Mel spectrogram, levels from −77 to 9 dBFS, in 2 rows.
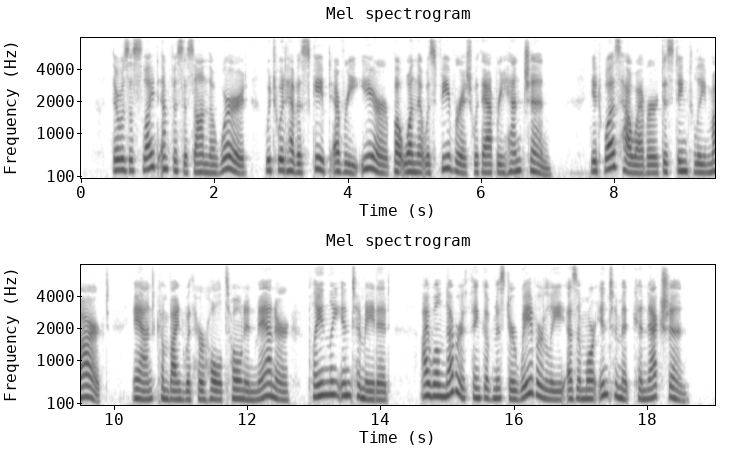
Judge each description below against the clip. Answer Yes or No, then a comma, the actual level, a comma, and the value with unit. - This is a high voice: Yes, high, 195 Hz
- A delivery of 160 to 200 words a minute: No, average, 150 wpm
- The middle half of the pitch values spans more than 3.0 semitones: Yes, average, 4.4 semitones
